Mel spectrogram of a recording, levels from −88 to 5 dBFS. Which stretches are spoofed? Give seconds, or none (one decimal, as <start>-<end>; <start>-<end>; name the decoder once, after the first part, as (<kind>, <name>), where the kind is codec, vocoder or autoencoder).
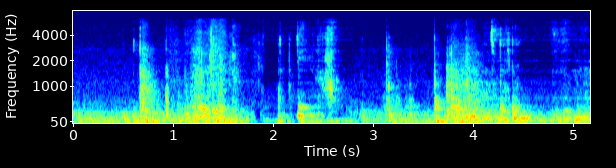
1.9-2.8 (vocoder, HiFi-GAN); 4.1-5.2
